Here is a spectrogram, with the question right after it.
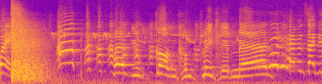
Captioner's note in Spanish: Hedda se ríe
